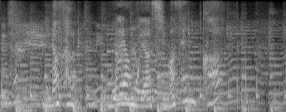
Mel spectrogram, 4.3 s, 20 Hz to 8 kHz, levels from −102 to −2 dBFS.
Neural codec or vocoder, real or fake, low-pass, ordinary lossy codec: codec, 16 kHz, 6 kbps, DAC; fake; none; none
